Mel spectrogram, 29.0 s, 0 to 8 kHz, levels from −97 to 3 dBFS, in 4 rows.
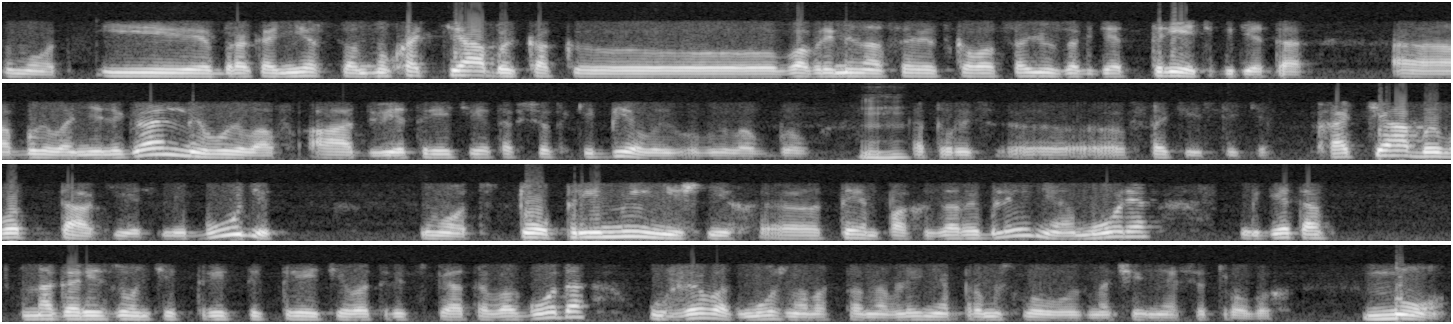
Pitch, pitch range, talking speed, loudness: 125 Hz, 115-135 Hz, 120 wpm, -14 LUFS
